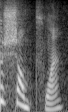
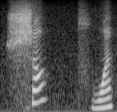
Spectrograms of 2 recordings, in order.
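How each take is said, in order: First: Said in the usual way. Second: Shampoing broken into "sham" and "poing"; Shampoing in two separate beats for learners; syllable by syllable. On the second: Shown as a demonstration. Teacher splits word into syllables.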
